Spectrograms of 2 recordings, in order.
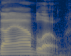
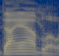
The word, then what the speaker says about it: Diablo: As the dams were built, Seattle City Light created 2 company towns, New Halem and Diablo, to house workers and their families. Workers up here pronounce it Diablo and not Diablo, and they still live in both of these company towns.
